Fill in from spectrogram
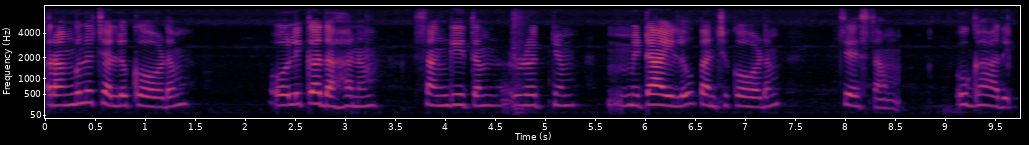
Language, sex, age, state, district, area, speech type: Telugu, female, 18-30, Telangana, Adilabad, urban, spontaneous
